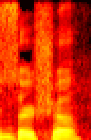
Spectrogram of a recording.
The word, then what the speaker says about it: Saoirse: Saoirse Ronan. – No, that's not how it's spelled. – But that's how you say it.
